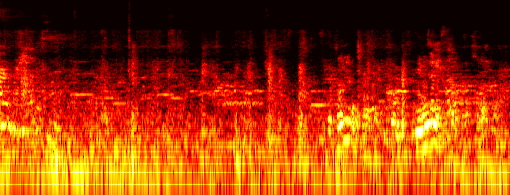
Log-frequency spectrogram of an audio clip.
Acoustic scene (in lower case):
crowded indoor space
